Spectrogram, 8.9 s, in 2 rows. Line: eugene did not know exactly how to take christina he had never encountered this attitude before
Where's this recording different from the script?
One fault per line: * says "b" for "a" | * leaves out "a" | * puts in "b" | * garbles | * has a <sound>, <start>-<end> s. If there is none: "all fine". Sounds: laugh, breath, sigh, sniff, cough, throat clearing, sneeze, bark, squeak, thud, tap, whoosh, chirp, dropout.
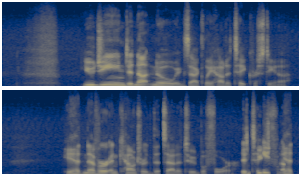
* has a breath, 0.2-0.9 s
* has a dropout, 6.8-6.9 s
* garbles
